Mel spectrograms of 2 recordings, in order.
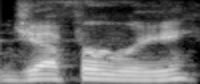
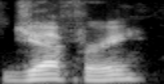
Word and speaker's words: Jeffrey: is my real name re y not e r y so it's not Jefferey it's Jeffrey and Tammy is spelled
